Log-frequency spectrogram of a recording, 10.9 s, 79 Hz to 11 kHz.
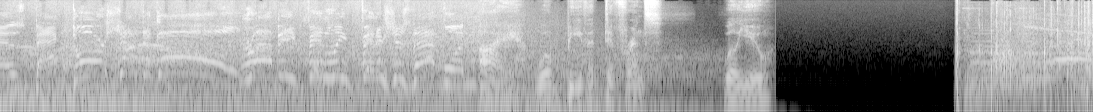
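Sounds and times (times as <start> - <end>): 
fireworks crackling and popping: 0.3 - 4.8, 9.6 - 10.9
speech: 4.6 - 7.8.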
